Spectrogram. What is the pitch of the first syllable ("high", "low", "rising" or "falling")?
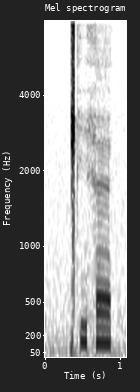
low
